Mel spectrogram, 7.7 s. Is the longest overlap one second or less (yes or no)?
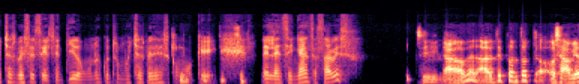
yes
